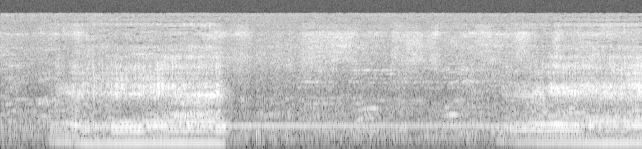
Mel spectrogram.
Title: Tebow the English bulldog snoring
